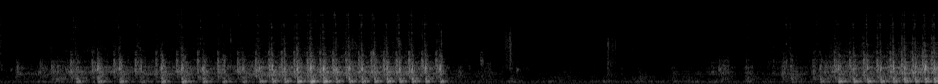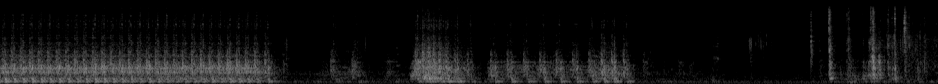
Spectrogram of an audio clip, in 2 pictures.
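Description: A sewing machine stitches double fold bias binding onto a bag in close, rapid bursts, humming steadily for several seconds, pausing, then running again in shorter spurts.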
